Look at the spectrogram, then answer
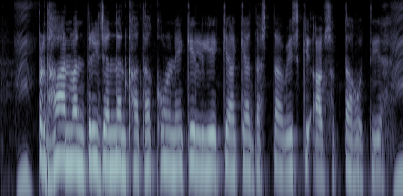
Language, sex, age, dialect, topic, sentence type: Hindi, female, 41-45, Garhwali, banking, question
